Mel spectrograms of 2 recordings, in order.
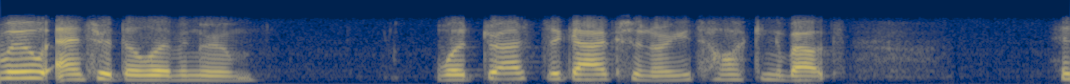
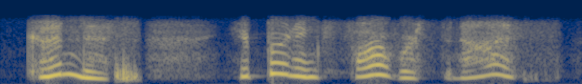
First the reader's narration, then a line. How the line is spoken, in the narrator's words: she whispered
